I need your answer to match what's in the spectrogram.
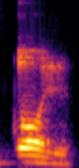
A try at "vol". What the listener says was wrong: Vol, well done.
